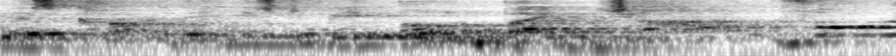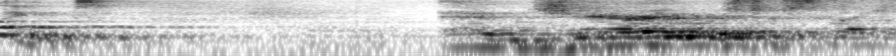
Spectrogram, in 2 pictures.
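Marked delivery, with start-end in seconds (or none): 0.0-2.5 rising into a high, giddy squeal; mock excitement. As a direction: gush it, climbing very high on the name. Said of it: "George was so excited".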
